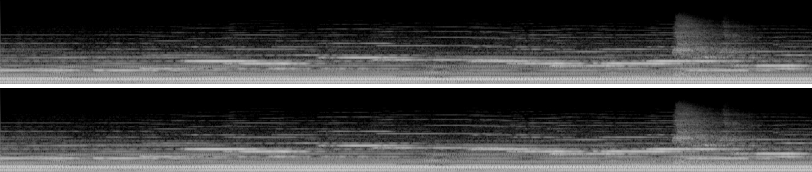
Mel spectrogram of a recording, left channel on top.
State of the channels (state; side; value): identical; both; correlation 1.00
